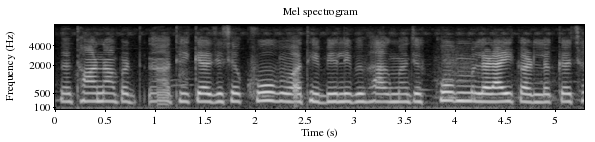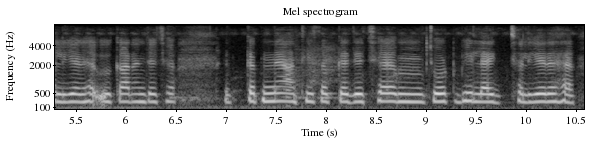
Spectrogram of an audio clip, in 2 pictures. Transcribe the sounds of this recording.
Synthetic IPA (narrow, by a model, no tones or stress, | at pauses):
t̪ʰanapəɾə̰t̪ʰiked͡ʒet͡ʃʰɛkʰuːbət̪ʰibilibibʱaɡmed͡ʒekʰubləɽaːikəɾləket͡ʃʰəlieɾəɦɛʔoikaɾənd͡ʒet͡ʃʰɛkɪt̪neət̪ʰisəb̚ʱked͡ʒet͡ʃʰɛt͡ʃoʈbʱilaɡt͡ʃʰəlieɾəɦɛ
